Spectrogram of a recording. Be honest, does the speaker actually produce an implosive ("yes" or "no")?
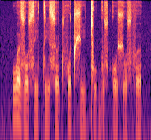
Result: no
